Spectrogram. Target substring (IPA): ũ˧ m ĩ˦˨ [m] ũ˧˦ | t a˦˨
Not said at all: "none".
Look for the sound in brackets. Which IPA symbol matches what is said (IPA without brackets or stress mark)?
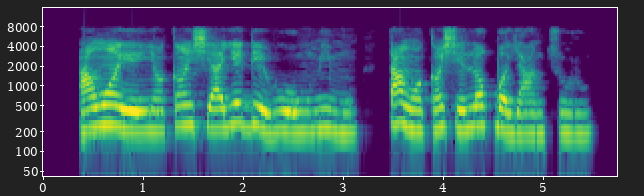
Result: m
